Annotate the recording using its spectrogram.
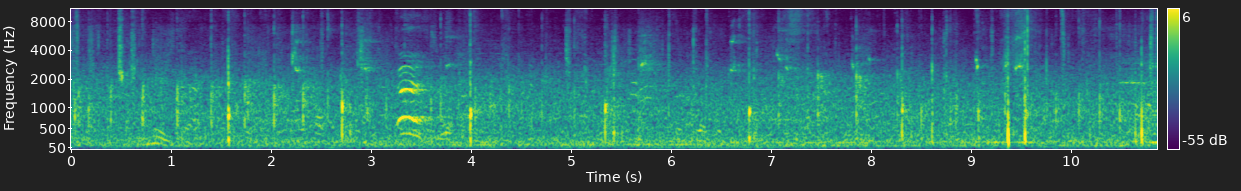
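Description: Tennis rally: rackets striking the ball, sharp hits coming about every second to second and a half, with running footsteps on the court. Voices in the background, with one short call a little over three seconds in.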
